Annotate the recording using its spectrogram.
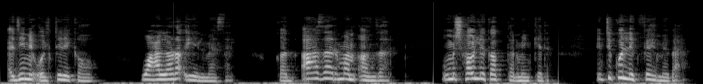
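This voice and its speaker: Woman narrator as a sarcastic, scheming Egyptian daughter-in-law, fast. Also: mid-range voice, expressive, natural voice. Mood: threatening. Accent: Egyptian Arabic. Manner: defiant, sarcastic. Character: scheming young Egyptian wife, quarrelsome.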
